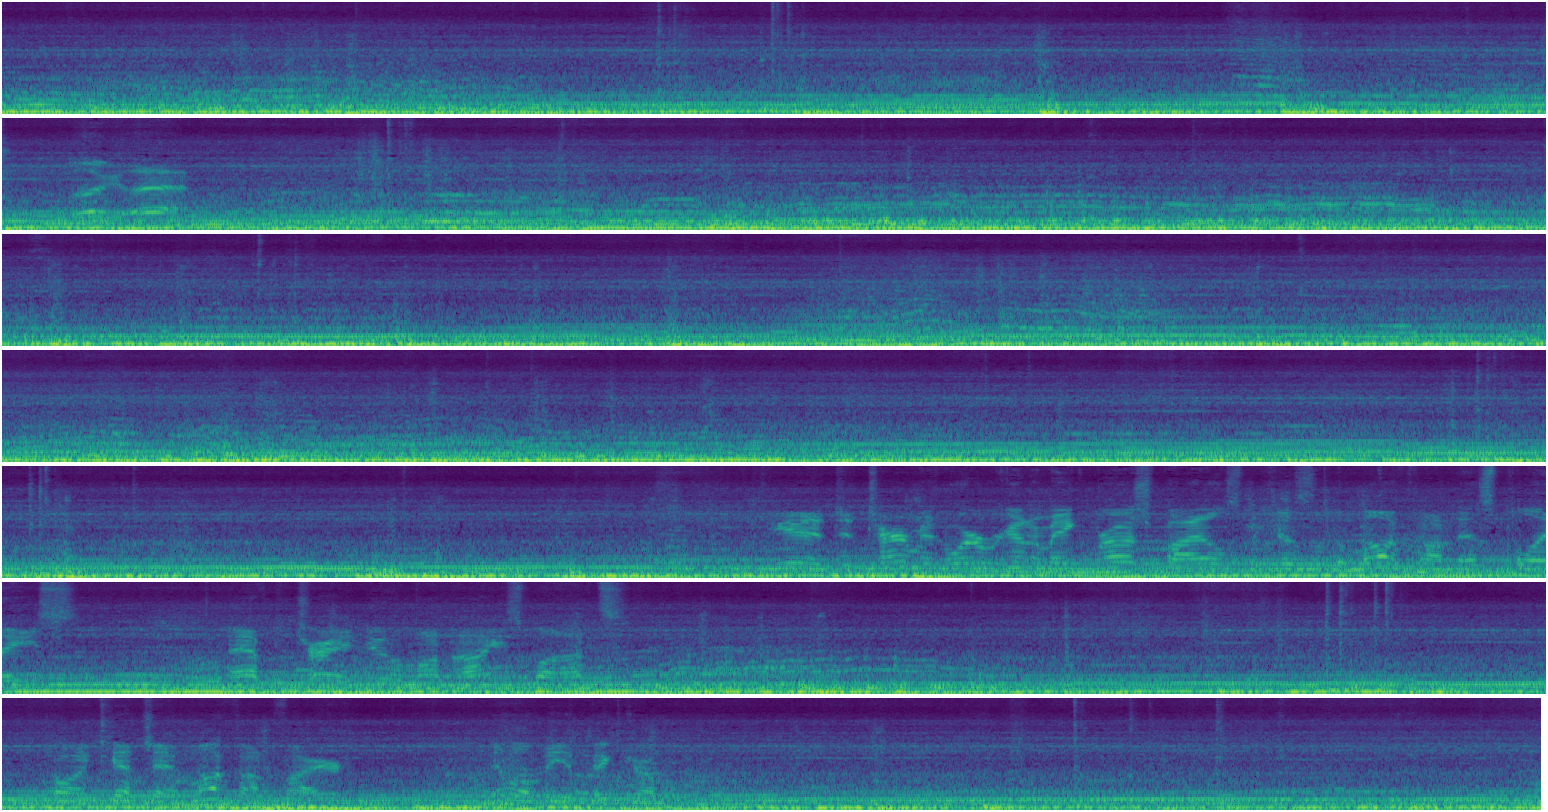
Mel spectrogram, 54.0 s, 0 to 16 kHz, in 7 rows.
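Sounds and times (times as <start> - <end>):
heavy machine engine rumble: 0.0 - 54.0.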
